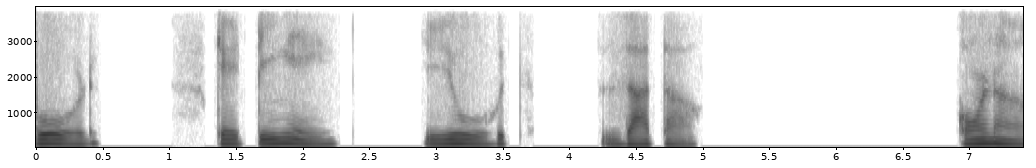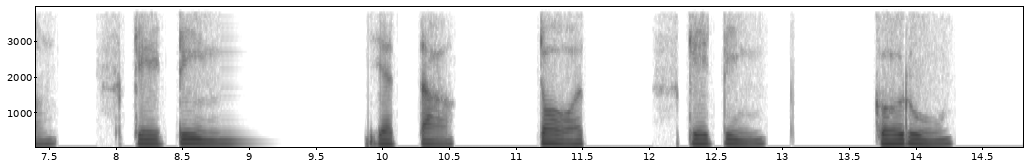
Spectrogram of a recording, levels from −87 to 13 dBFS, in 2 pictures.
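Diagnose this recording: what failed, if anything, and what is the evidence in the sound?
The network stage likely failed with a long network dropout. From 8.8 s to 9.91 s the speech breaks off. The receiver stretches the last sound into a short fading buzz, then leaves about 0.77 s of silence. Speech resumes with 600 ms of it gone.

A jitter buffer speed-up follows in the receiver's buffer. After the gap it held about half a second more audio than its target. From 9.95 s to 14.49 s it repeatedly cut short pitch-period pieces, so speech in the 4 kHz-limited call band runs 10% fast and sounds hurried at unchanged pitch.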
